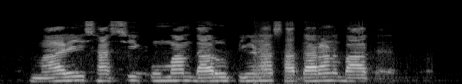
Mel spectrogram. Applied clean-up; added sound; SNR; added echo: neural separator model SepFormer DNS4.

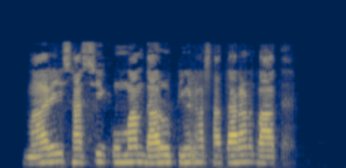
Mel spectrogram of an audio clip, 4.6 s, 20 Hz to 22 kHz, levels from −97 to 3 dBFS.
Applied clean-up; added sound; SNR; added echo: neural mask model DeepFilterNet 3.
